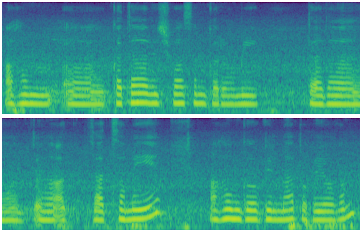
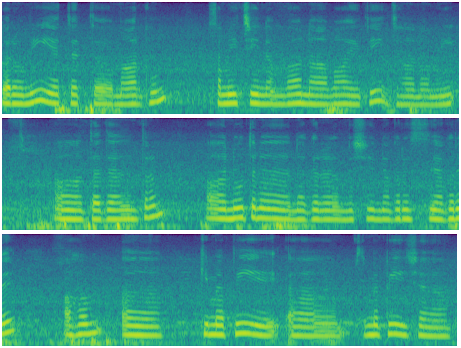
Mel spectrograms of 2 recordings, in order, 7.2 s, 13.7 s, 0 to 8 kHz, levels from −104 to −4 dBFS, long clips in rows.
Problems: constant background noise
